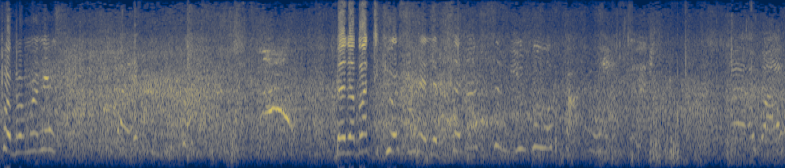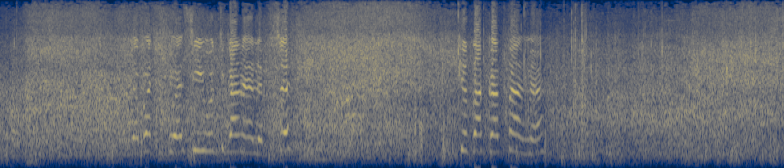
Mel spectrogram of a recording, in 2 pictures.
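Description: Traffic hisses by on a wet road.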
